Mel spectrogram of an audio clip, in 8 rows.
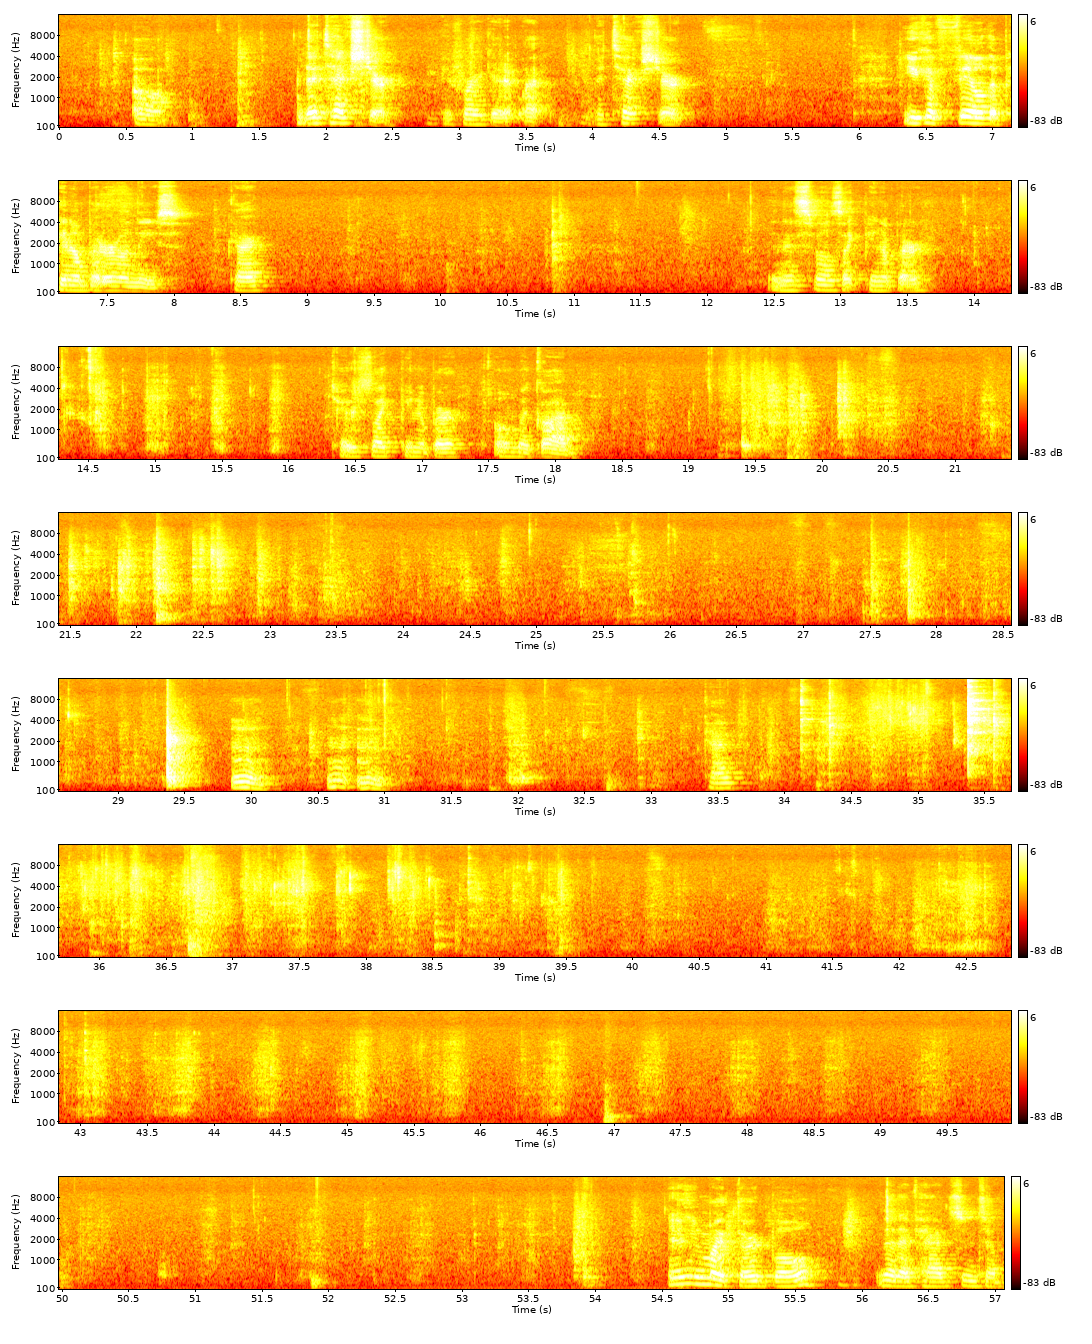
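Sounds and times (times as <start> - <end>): cereal crunching under chewing: 13.9 - 16.1, 41.2 - 54.6.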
